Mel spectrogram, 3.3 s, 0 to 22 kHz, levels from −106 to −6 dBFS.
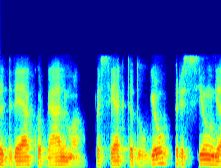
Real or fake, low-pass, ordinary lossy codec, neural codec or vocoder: real; 5.4 kHz; Opus, 24 kbps; none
